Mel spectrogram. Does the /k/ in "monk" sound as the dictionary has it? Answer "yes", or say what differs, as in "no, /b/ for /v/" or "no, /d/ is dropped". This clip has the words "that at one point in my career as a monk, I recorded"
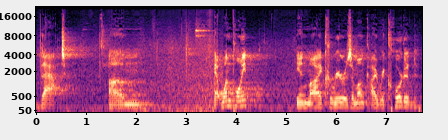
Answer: yes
